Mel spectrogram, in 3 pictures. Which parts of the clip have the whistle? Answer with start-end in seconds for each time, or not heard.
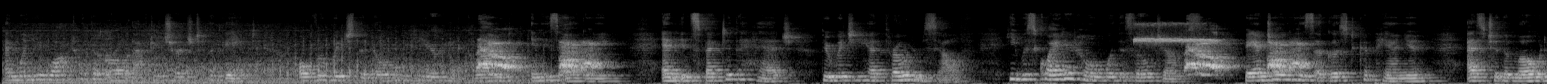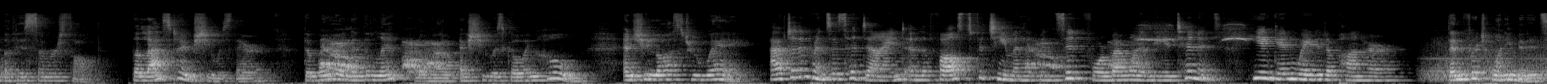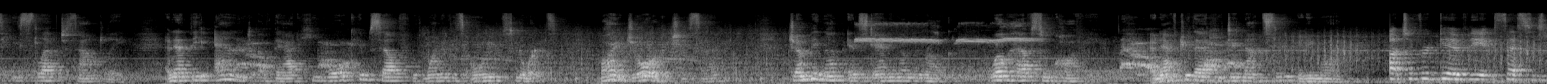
11.3-12.2, 26.8-28.1, 39.5-41.4.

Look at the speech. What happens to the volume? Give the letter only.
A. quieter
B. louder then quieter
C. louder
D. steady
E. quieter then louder
C.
